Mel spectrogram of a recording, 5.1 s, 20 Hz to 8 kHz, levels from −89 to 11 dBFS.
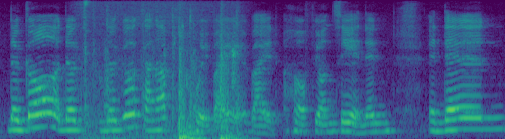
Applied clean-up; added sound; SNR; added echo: none; Bus; 4 dB; none.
